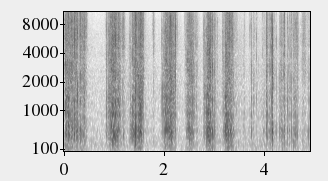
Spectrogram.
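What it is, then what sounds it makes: Sequin-covered plush toy. Long red nails scratch and flip the plastic sequins on a pink stuffed plush pig toy, up close. Bursts of bright, hissy scratching come in uneven strokes, with quiet gaps between some of them and a faster run of short scrapes near the end.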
